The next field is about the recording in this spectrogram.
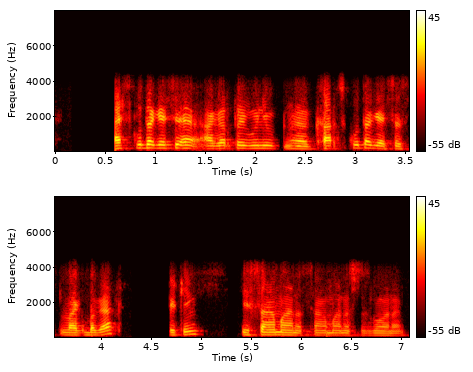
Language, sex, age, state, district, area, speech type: Kashmiri, male, 18-30, Jammu and Kashmir, Anantnag, rural, conversation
